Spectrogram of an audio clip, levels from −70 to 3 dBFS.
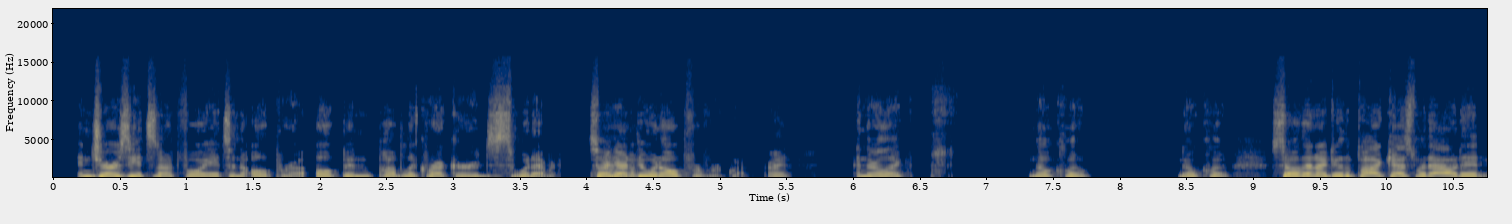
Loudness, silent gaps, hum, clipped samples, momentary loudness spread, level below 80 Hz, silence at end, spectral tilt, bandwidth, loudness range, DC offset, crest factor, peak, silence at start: -24 LUFS; 7.21-7.25 s, 8.11-8.23 s, 8.32-8.39 s; none; under 0.1%; 14 LU; -58 dBFS; 0 s; -5 dB/octave; 15.5 kHz; 6 LU; under 0.1%; 18 dB; -6 dBFS; 0.2 s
